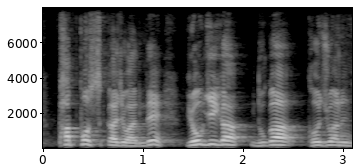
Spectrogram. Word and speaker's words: 파포스: 가로지르면서 복음을 전하고 예 바보같지 왔어요 파포스 예 발음을면 파포스 아지 왔는데 여기가 누가 거주하는 지역입니까 예 여기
